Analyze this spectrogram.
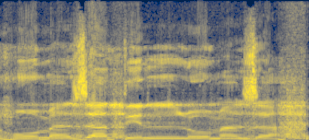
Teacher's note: Humazatil lumazah ini sama kasratain bertemu dengan lam, itu idgham bila gunnah.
